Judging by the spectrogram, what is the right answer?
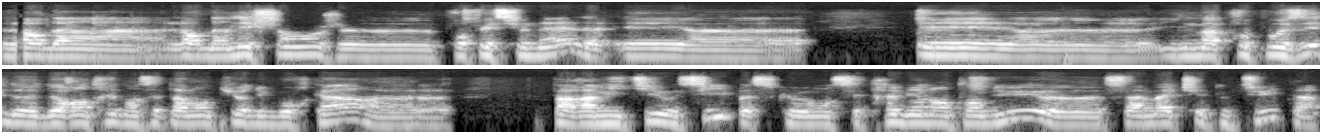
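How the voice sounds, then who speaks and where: A somewhat breathy, fairly slow delivery with ordinary pitch variation and a slight southern French accent. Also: man, medium pitch for a man. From southern France, Toulouse. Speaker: drone photographer. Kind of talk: interview. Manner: halting, many hesitations.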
